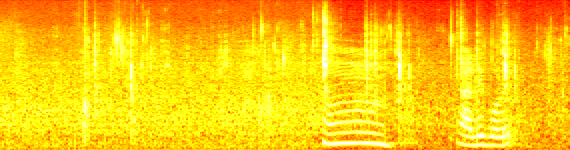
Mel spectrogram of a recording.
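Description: A woman eating by hand makes two short, closed-mouth "mmm" hums of relish, each about half a second long, the second wavering in pitch. Before them, faint clicks of chewing over a steady hiss.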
